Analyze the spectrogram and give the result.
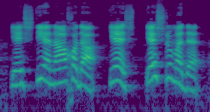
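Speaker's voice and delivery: full-throated, loud, called-out shout. As a motorboat approaches, one of the men calls to the captain, shouting. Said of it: "صاحب داد زد".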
